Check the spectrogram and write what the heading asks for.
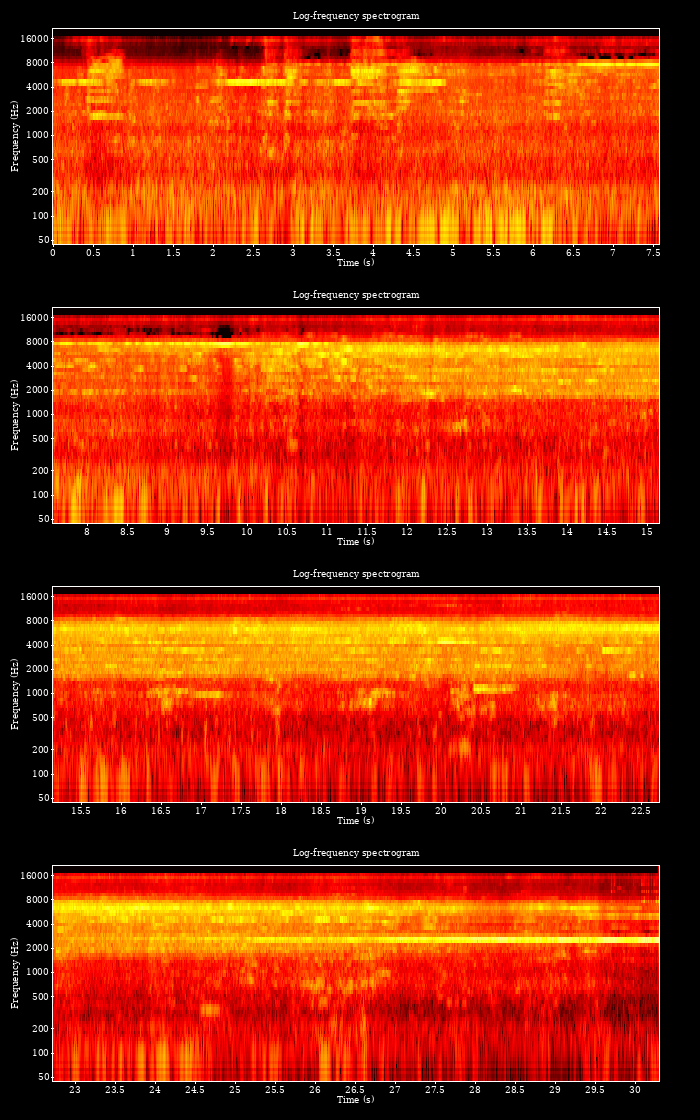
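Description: Freight train cars rolling past, boxcars and then tank cars, with a low rumble of wheels on rail over the first few seconds. The wheels then squeal in several steady high tones that build through the second half, one strong tone coming up near the end.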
